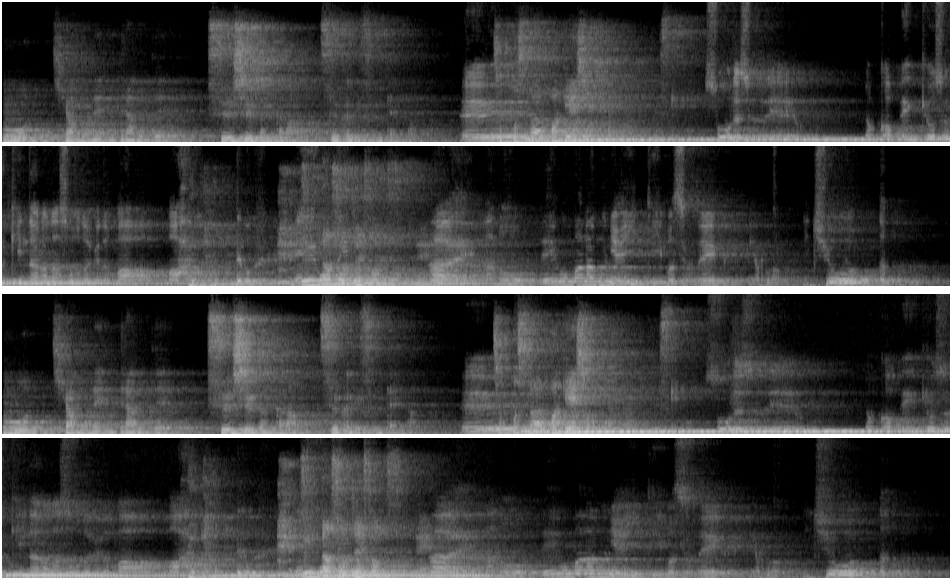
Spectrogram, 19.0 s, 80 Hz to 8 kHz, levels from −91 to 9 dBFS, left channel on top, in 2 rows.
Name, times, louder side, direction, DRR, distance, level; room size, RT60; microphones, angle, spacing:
voice 1, 0.0-1.7 2.1-4.1 4.9-6.9 11.3-11.6 12.2-13.8, right 1 dB, 40° right, -1 dB, 1.7 m, -26 dB
voice 2, 4.6-5.6 7.0-8.0 8.6-11.5 11.8-13.0 13.7-18.3, left 1 dB, 45° left, 0 dB, 2.5 m, -30 dB
sound 1, 5.2-14.4, right 6 dB, 75° right, 0.6 m, -26 dB
27.0 x 18.5 x 6.6 m, 2.2 s
head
